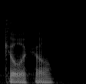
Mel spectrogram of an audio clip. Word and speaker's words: Kill la Kill: Is it Kill la Kill? – Yep, just Kill la Kill.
